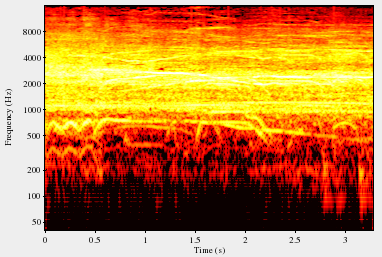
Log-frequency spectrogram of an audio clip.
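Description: A loud crowd screams and cheers continuously at a dance studio, with high-pitched whoops and shrieks rising over a dense wall of voices.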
